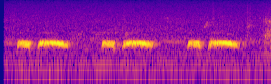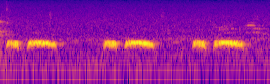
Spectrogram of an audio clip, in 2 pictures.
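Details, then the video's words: Spotted dove calling outside its cage; low, mellow coos in steady paired phrases, a short note followed by a longer one. About six phrases in eight seconds at an even rhythm. Faint background hum, no other clear sounds. "Burung Terkukur Super Gacor Di Luar Sangkar"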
